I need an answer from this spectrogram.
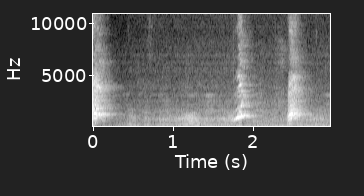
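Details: A three-year-old Shih Tzu barks at cheese, giving two quick high yaps about half a second apart after a brief first bark, with a faint indoor hum beneath.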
